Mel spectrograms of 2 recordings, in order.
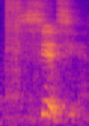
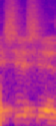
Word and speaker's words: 谢谢: Yeah, most of the students, they pronounce like SH sound, like 谢谢. Yeah. But actually, if you pronounce that, do remember, make a very clear sound. We say 谢谢 instead of say 谢谢.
